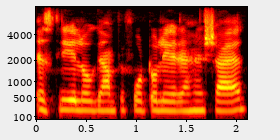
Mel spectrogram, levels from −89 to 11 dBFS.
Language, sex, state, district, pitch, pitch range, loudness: Hindi, female, Uttar Pradesh, Deoria, 210 Hz, 205-215 Hz, -17 LUFS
